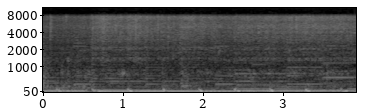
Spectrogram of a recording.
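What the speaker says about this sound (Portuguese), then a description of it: "Já vamos refogando tudo aqui." Ingredients are sautéed in a pan with a dense, steady sizzle and rhythmic scraping strokes of a spoon, close and fairly loud.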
